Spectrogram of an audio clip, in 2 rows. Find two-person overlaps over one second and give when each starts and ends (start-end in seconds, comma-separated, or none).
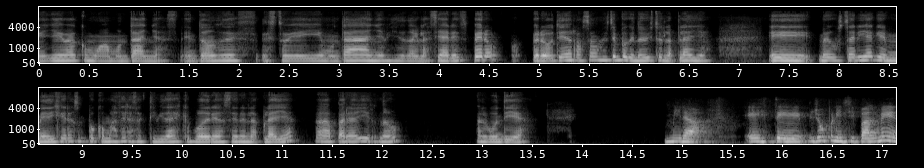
none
